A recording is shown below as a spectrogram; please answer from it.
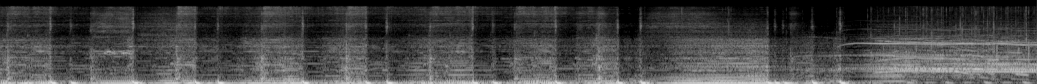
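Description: Heavy metal band playing live, with drums and distorted electric guitars, heard from the audience. Near the end the song closes on a held chord and a few final hits, and the crowd starts cheering.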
